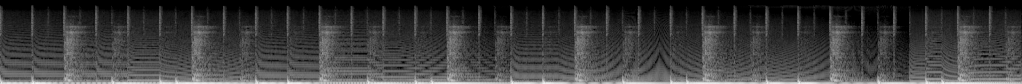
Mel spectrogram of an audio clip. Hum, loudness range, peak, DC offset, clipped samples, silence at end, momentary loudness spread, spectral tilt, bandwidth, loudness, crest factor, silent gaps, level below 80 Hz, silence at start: none; 1 LU; 0 dBFS; under 0.1%; 0.1%; 0 s; 7 LU; -5.5 dB/octave; 12.5 kHz; -17 LUFS; 10 dB; none; -10 dBFS; 0 s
